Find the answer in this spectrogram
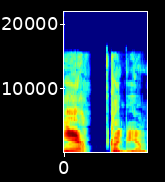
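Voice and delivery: mock-dismissive, shrugging tone. Complaining about a teammate who ignored a traitor, mimicking him: mocking a dismissive teammate. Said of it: "you're like".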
